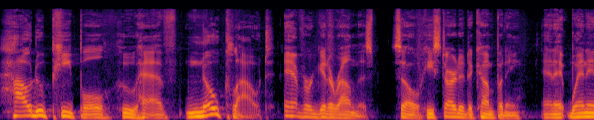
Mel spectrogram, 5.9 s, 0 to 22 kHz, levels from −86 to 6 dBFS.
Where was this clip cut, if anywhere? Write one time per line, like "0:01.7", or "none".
none

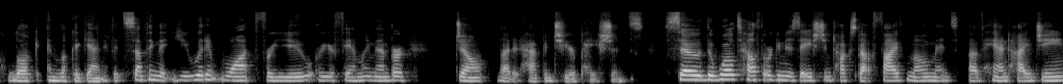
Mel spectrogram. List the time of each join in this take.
none

